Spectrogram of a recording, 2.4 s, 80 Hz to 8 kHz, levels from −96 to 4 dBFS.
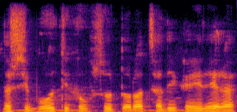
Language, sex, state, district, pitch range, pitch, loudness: Hindi, male, Rajasthan, Bikaner, 125-130 Hz, 125 Hz, -17 LUFS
